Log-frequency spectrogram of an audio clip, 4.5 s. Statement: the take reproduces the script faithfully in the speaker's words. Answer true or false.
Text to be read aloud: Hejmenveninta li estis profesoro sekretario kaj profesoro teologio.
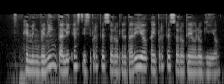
true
